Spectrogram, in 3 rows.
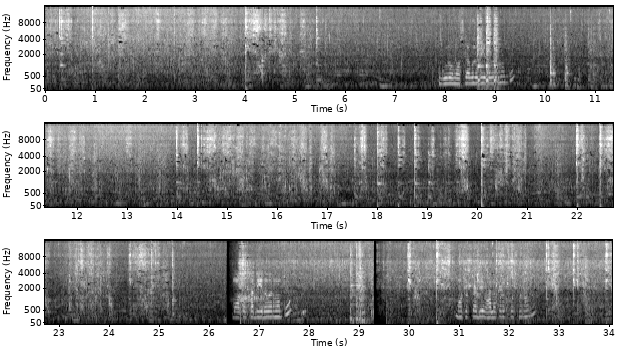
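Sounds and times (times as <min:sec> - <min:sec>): spatula scraping a pan: 0:00.0 - 0:05.6, 0:10.8 - 0:25.4, 0:28.8 - 0:34.0
food sizzling in hot oil: 0:00.0 - 0:34.0.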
